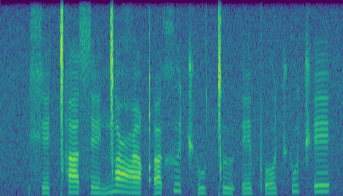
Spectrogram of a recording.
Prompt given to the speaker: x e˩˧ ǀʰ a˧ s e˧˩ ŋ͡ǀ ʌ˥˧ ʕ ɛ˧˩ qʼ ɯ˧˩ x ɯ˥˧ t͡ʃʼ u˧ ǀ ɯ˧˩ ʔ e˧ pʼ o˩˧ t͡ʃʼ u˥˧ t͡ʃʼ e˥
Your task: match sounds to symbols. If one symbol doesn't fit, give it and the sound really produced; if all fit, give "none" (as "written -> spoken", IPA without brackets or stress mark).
none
